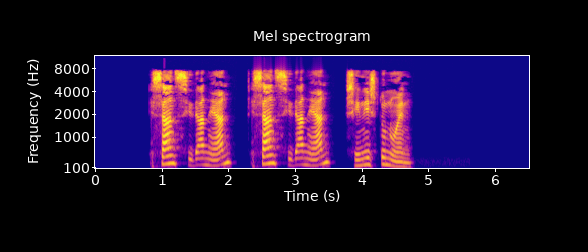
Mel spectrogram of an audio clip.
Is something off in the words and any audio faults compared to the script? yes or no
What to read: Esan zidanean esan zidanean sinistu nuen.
no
